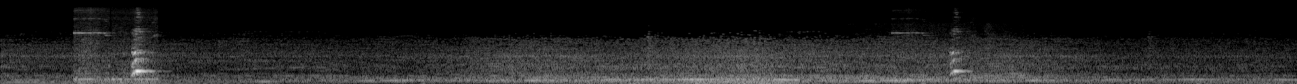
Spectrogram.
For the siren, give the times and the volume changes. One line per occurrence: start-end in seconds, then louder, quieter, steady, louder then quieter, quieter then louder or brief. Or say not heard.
not heard.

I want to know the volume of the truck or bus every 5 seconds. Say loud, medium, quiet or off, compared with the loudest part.
medium, loud, medium.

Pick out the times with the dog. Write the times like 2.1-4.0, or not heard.
0.7-1.6, 8.9-9.8.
